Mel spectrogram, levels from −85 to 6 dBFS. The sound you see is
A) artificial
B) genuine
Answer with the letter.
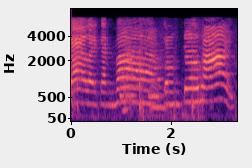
A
